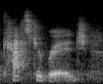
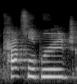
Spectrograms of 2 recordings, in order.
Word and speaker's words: Casterbridge: is the mayor of Casterbridge. I often mispronounce this as the mayor of Castlebridge. I do realize this. It's just the way my eyes read the word Casterbridge, but I am getting it right this time, guys.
